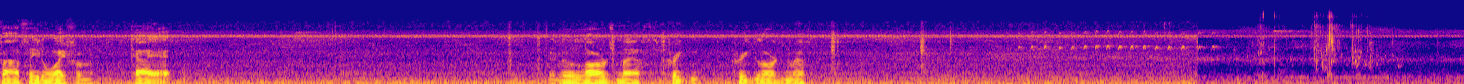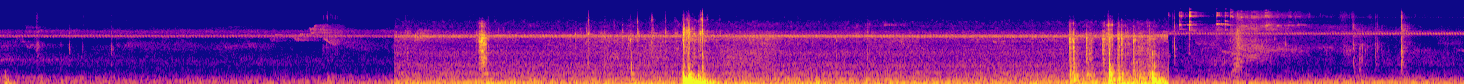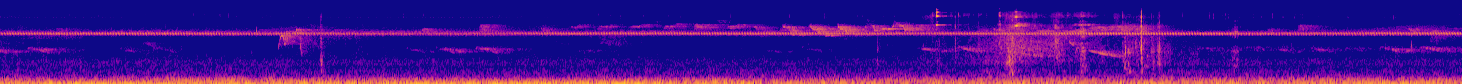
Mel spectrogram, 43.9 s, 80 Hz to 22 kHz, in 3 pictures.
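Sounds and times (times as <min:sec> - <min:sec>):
crickets chirring: 0:00.0 - 0:43.9.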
